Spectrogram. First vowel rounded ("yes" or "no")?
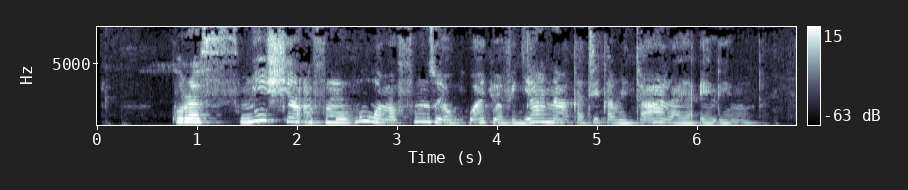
yes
